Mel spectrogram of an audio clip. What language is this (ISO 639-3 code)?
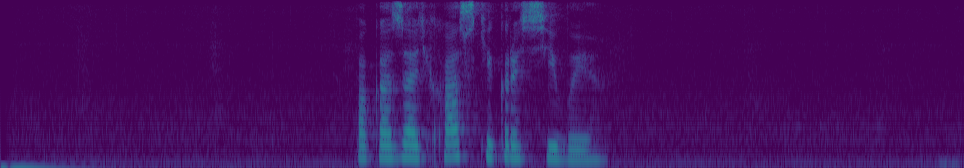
rus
